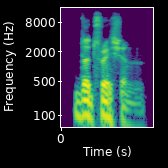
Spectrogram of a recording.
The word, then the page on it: detrition: British English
